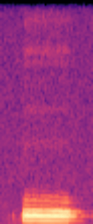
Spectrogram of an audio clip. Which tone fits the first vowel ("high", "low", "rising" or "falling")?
low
